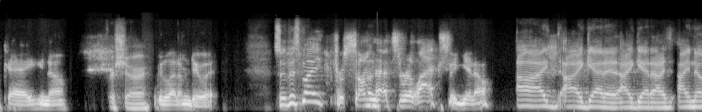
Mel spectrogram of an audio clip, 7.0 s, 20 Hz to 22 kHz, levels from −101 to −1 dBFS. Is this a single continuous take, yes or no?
yes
